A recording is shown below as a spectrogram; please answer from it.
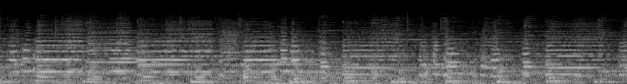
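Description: Alpine folk instrumental music led by an accordion over a steady bass beat.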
